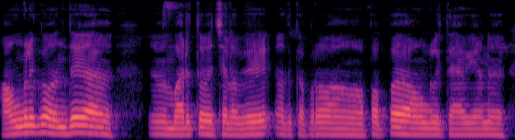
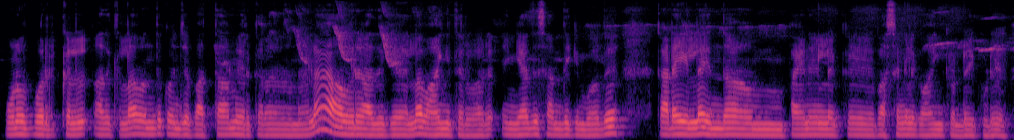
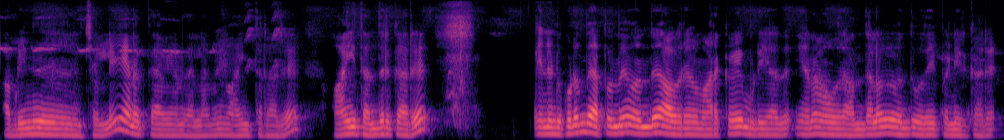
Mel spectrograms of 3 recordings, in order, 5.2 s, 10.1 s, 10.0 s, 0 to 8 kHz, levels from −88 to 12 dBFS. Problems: background sounds at intervals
